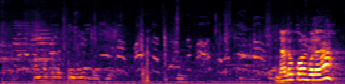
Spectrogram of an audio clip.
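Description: Young men talk to each other nearby.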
